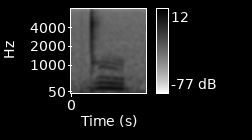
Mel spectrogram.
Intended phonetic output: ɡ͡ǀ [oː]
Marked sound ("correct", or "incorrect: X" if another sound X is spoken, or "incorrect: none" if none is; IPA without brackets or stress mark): incorrect: ɤː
